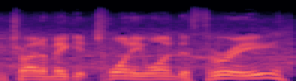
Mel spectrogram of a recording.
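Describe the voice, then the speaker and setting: An American man works as a radio play-by-play announcer, delivering a football touchdown call. His voice sits a little high, and he describes each play in short running phrases. Heavy stadium noise fills the background. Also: normal speed. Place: open stadium broadcast booth. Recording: loud stadium noise behind broadcast voice. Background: loud stadium ambience.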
